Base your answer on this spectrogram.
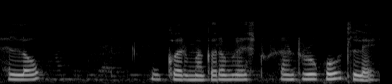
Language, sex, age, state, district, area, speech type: Odia, female, 18-30, Odisha, Mayurbhanj, rural, spontaneous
